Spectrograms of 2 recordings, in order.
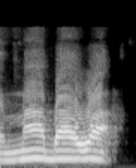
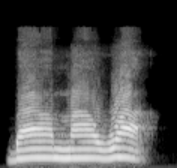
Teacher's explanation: dia keluar dari dua bibir mim dan ba dirapatkan bibirnya dan rapat yang kuat itu untuk ba sementara Ma lembut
